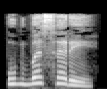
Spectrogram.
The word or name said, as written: ಉಬ್ಬಸರೆ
